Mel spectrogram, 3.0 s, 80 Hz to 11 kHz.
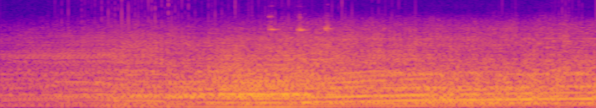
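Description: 1975 Formula Atlantic race cars roar around a drying track, a steady loud engine drone with layered harmonics swelling slightly as the cars pass, continuous throughout.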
